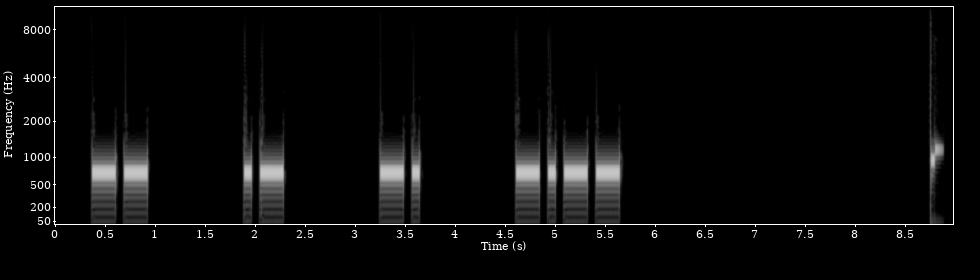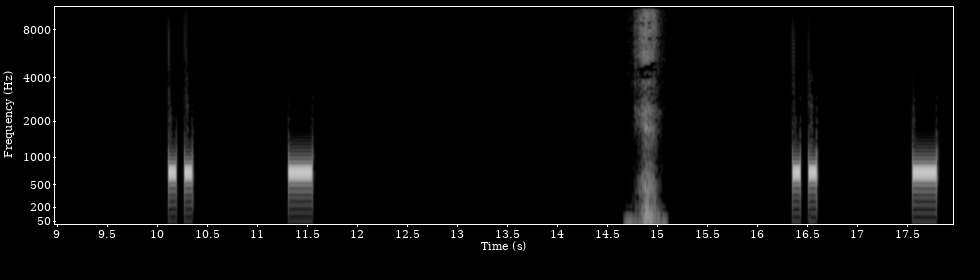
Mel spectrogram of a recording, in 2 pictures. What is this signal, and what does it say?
Morse code, heard as a keyed tone, about 15 wpm, spaced as for 7 wpm, 700 Hz. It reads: MANY IT IT
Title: 4x Character Spacing - Top 300 Words - 15wpm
